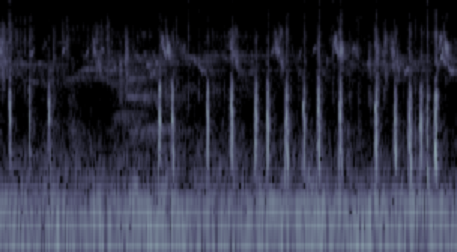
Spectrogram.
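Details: Splash laced red Wyandotte hen, broody, sharing breakfast with her baby chicks: a steady run of brief, evenly spaced clucks roughly every quarter second, with faint high chick peeps and low background hum.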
